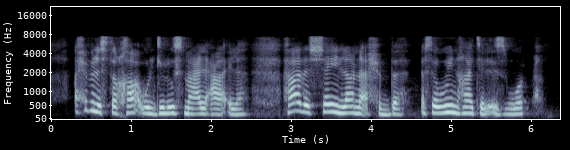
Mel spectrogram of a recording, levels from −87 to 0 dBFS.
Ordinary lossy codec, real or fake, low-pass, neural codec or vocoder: none; fake; 7.2 kHz; vocoder, 22.05 kHz, 80 mel bands, WaveNeXt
